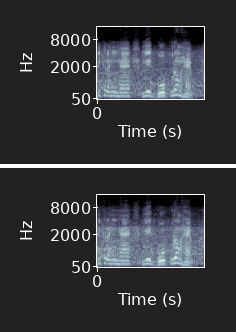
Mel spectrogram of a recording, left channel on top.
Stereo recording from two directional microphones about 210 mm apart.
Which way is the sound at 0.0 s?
50° left (ahead or behind).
